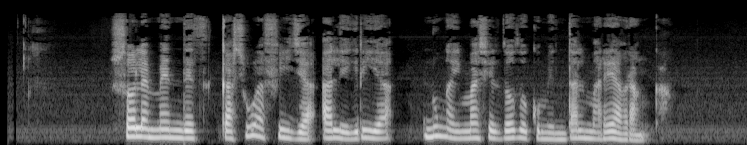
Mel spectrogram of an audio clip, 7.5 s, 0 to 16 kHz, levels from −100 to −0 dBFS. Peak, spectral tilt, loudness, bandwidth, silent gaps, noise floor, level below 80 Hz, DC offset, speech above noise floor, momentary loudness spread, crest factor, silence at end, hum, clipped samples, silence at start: -2 dBFS; -6 dB/octave; -22 LUFS; 11 kHz; none; -59 dBFS; -70 dBFS; under 0.1%; 38 dB; 10 LU; 20 dB; 0.8 s; none; under 0.1%; 1.1 s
